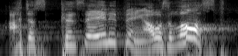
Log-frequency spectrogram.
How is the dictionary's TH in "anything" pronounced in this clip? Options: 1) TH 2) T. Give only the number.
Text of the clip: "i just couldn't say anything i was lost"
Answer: 1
